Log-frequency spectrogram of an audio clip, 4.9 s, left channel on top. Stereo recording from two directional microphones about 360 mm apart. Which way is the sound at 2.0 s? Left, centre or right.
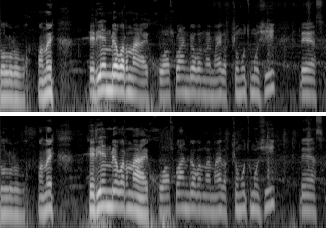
Centre.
